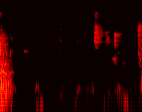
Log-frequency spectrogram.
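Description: Faint strokes and squeaks of a dry-erase marker writing on a whiteboard: a sharp click at the start, a few light ticks, then a short run of scratchy strokes about a second and a half in.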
